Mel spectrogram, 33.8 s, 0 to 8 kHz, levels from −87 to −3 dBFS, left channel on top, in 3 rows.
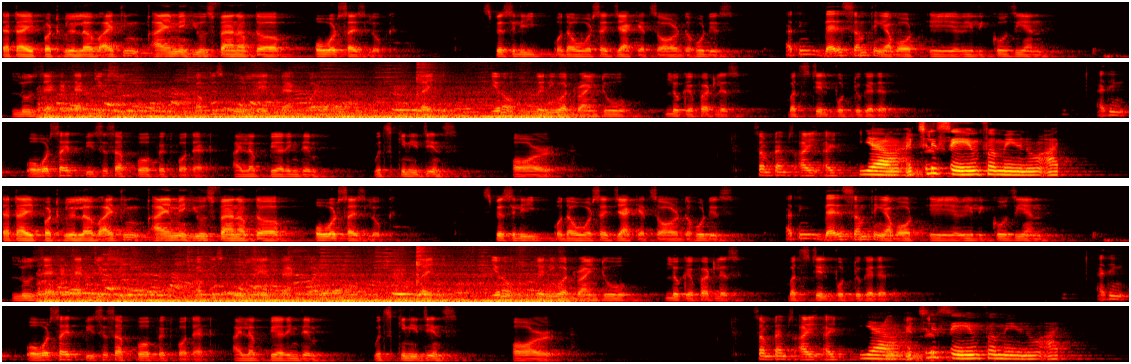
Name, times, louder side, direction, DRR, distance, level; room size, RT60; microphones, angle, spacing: voice 1, 0.0-2.9 3.1-4.0 4.9-7.3 7.8-10.5 11.4-12.7 13.2-14.6 15.4-15.7 16.2-17.6 17.9-18.7 19.1-20.2 22.2-22.5 22.8-24.6 24.9-25.7 26.3-27.1 27.7-28.1 30.1-31.0 31.4-31.9, right 1 dB, 5° right, 0.5 m, -39 dB
sound 1, 11.6-16.9, right 1 dB, 65° right, 1.8 m, -34 dB
voice 2, 31.1-33.1, left 5 dB, 70° left, 0.3 m, -30 dB
10.5 x 7.1 x 6.1 m
head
